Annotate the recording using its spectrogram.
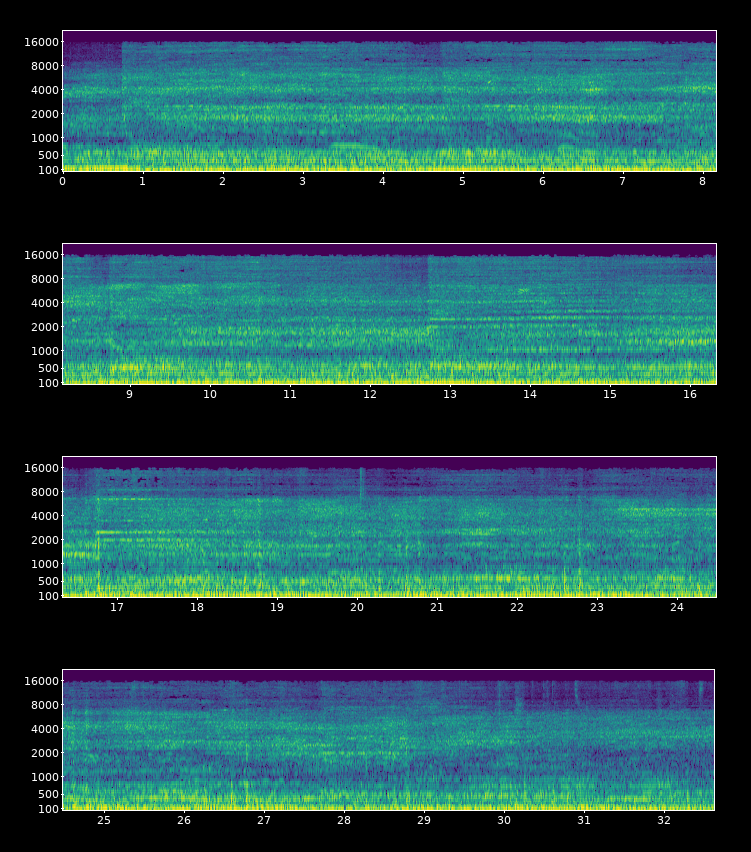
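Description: Busy city plaza ambience at night: a loud, steady low rumble under ambient music from outdoor light installations, with people's voices mixed in.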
